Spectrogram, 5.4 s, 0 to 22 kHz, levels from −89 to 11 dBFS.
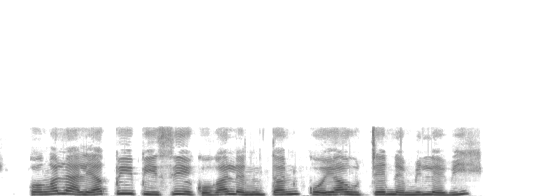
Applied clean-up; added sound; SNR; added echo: neural mask model Resemble Enhance denoiser.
